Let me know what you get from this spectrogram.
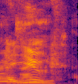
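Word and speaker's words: Aiyuk: It's definitely Ayuk. Wrong. I just screwed that up. – Ayuk.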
